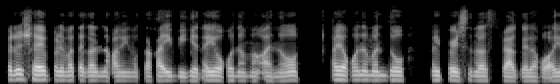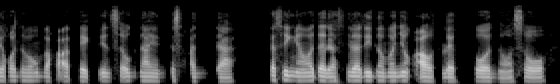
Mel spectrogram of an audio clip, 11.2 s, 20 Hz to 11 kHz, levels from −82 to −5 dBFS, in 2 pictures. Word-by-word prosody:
Pero 145 +1 +4
siyempre, 145 -2 +5
matagal 130 -1 +1
na 125 - -3
kaming 125 -1 -1
magkakaibigan 125 0 0
ayoko 130 -1 +3
namang 125 -1 -3
ano, 120 +3 0 0.3
ayoko 140 -1 +4
naman 135 -1 +1
though, 135 -1 +2 0.3
may 135 - +2
personal 130 0 +1
struggle 120 0 +1
ako, 115 - -4
ayoko 125 0 0
namang 120 -1 -5
makaapekto 120 -1 -2
'yon 115 - -7
sa - - -5
ugnayan 115 -2 -4
ko - - -12
sa - - -11
kanila 110 -1 -5 0.4
kasi 135 +1 -1
nga 125 - 0
madalas 120 -2 +2
sila 125 -1 +1
din 125 0 0
naman 120 0 -2
'yong 125 - -2
outlet 110 -1 +3 0.2
ko, 110 -1 +3
'no? 105 0 -7
So, 105 -2 -1
125 Hz, 195 wpm, -27 LUFS, 115-130 Hz, 0.4 s, siyempre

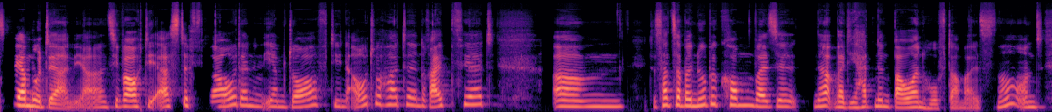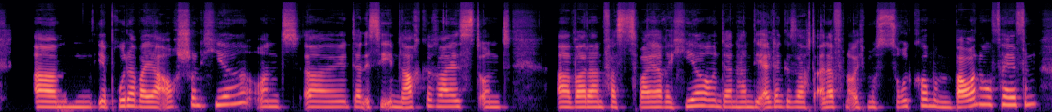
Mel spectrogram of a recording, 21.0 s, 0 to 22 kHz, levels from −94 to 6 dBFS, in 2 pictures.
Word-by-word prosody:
sehr 250 -2 +10
modern, 190 -9 +2
ja. - - -5
Und 185 0 -6
sie 220 - -4
war 205 -1 +9
auch 205 - +2
die - - -5
erste 215 +4 +1
Frau 205 +2 0
dann 250 -3 -2
in 210 - -8
ihrem 205 -2 -5
Dorf, 220 +9 0
die 220 - -8
'n - - -8
Auto 275 +5 -3
hatte, 270 0 -1
'n 245 - -4
Reitpferd. 275 +7 -1 0.6
Ähm, 210 0 +1 0.3
das 195 - -8
hat 255 -1 +4
sie 270 - +5
aber 235 -2 +4
nur 250 +4 +2
bekommen, 260 -3 +1
weil 205 -1 +4
sie, 205 -2 -3
ne 220 +2 +1
weil 185 -1 +2
die 170 0 -4
hatten 190 +3 -3
'nen 205 -2 -1
Bauernhof 165 -4 +2
damals, 80 - -7
ne, 195 - -3
und, 185 -10 -3 0.4
ähm, 190 -1 +3
ihr 200 +1 +1
Bruder 220 0 +2
war 195 - +5
ja 185 -1 +3
auch 190 -1 -3
schon 255 +5 -3
hier 280 +8 -3
und 200 -2 -5
äh, 195 0 -1
dann 190 -1 -3
ist 180 0 -3
sie - - -5
ihm 190 - -3
nachgereist 200 +3 0
und, 185 0 -5 0.5
äh, 185 0 +2
war 190 0 +5
dann 190 0 +2
fast 185 -1 -3
2 180 0 0
Jahre 185 0 +1
hier 210 +6 -1
und 215 -3 -3
dann 190 -1 -1
haben 185 0 -2
die 185 - -3
Eltern 190 +3 -1
gesagt: 185 -1 -4
„Einer 185 +1 +1
von 190 - -10
euch 175 +1 -6
muss 180 -1 -6
zurückkommen 210 +4 -3
und 195 - -3
im 175 - -6
Bauernhof 265 +9 +5
helfen.“ 275 +1 +1
200 Hz, 215 wpm, -22 LUFS, 185-235 Hz, 0.6 s, sehr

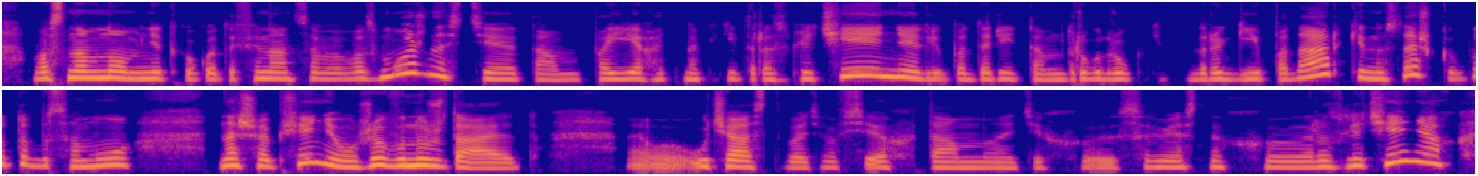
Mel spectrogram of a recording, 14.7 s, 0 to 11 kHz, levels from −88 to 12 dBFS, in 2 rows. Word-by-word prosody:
в - - -4
основном 230 -1 +5
нет 215 0 0
какой-то 200 0 -6
финансовой 210 -2 -2
возможности 235 - 0
там 180 0 -9
поехать 195 -1 -2
на 195 - -3
какие-то 190 0 -12
развлечения, 250 - +2
либо 200 -1 -5
дарить 200 +1 -5
там 180 +1 -6
друг 205 +2 -2
другу 200 0 -2
какие-то 185 -1 -36
дорогие 195 +1 -3
подарки. 245 - +2
Но 210 -2 +1
знаешь, 310 - -1
как 205 -1 -12
будто 275 +4 -3
бы 230 - -3
само 230 +4 0 0.4
наше 235 -1 +4
общение 290 +4 +2
уже 205 +6 +5
вынуждает, 200 -8 +5 0.4
э, - - -7
участвовать 200 -4 -1
во 190 - -9
всех 190 +1 -6
там 180 -1 -3
этих, 180 0 -10
э, 90 -1 -5
совместных, 200 -1 -6
э, 190 -1 -2
развлечениях. 270 - +2
205 Hz, 160 wpm, -22 LUFS, 190-235 Hz, 0.4 s, основном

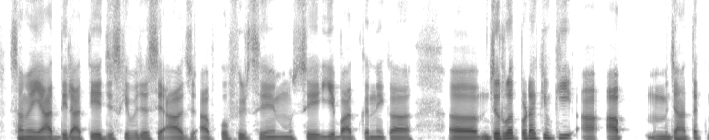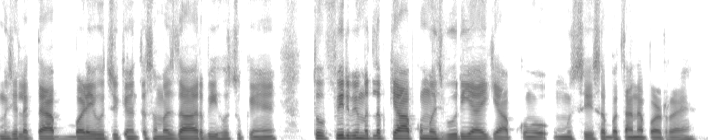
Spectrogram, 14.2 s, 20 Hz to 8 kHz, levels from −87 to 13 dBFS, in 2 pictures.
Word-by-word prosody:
समय 120 -1 +2
याद 115 -1 +3
दिलाती 115 +1 0
है? 125 - +5
जिसकी 115 +1 -5
वजह 115 0 -2
से 115 - -3
आज 115 +1 -1
आपको 115 +2 -3
फिर 120 +1 -3
से 115 +2 -3
मुझसे 115 +2 -3
ये 115 +1 0
बात 110 -3 -1
करने 110 -1 -3
का 115 -1 +2
अ, 105 - -4 0.4
ज़रूरत 120 +6 +5
पड़ा 150 0 +5
क्योंकि 160 +2 -1
अ, 125 0 +1
आप 130 0 +3 0.4
जहाँ 125 0 +1
तक 130 - -1
मुझे 125 0 -2
लगता 120 0 0
है 120 - +6
आप 120 - +2 0.2
बड़े 120 0 +5
हो 120 0 +1
चुके 115 +2 -5
हैं 120 - -1
तो 125 - -8
समझदार 120 0 +2
भी 120 +1 -3
हो 115 0 -3
चुके 115 0 -9
हैं। 115 +2 -2 0.4
तो 150 - +2
फिर 160 -1 +5
भी 155 - +2
मतलब 140 -1 0
क्या 145 -2 +7
आपको 140 +1 +2
मजबूरी 125 0 0
आई 120 -1 +3
की 120 +1 -3
आपको 110 +1 -3
मुझसे 110 +1 -4
ये 110 - -2
सब 110 0 -4
बताना 105 0 0
पड़ 100 -2 0
रहा 100 -1 -5
है? 105 +1 -8
120 Hz, 235 wpm, -25 LUFS, 110-125 Hz, 0.4 s, क्या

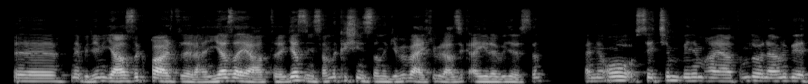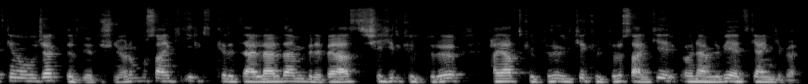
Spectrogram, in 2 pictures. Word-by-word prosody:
eee, 145 -1 +2
ne 160 -5 -5
bileyim, 150 +7 -1
yazlık 155 +4 +3
partileri, 135 -5 +5
ha 115 - -1
yaz 155 +6 +5
hayatı, 120 -6 +3
yaz 185 +5 +3
insanı, 130 +6 -3
kış 170 -1 -5
insanı 130 -4 -1
gibi 125 +5 -3
belki 115 -3 +1
birazcık 120 +3 -2
ayırabilirsin. 125 +4 -1 0.4
Hani, 155 +1 -4
o 185 0 +3
seçim 170 +2 -2
benim 170 +1 0
hayatımda 155 +2 -1
önemli 165 0 +1
bir 165 - +1
etken 155 +2 -3
olacaktır 155 -5 -2
diye 105 -1 -7
düşünüyorum. 115 +7 -9
Bu - - -18
sanki 145 -2 -2
ilk 160 -2 -11
kriterlerden 130 +1 +2
biri. 110 -3 -3
Biraz 120 0 +3
şehir 135 +1 -5
kültürü, 125 +5 -3 0.2
hayat 140 0 +1
kültürü, 130 +2 -5
ülke 130 +5 -5
kültürü 125 0 -5
sanki 120 +5 -2
önemli 125 -2 +1
bir 145 - +1
etken 120 -2 -1
gibi. 100 -3 -10
140 Hz, 165 wpm, -24 LUFS, 120-155 Hz, 0.4 s, partileri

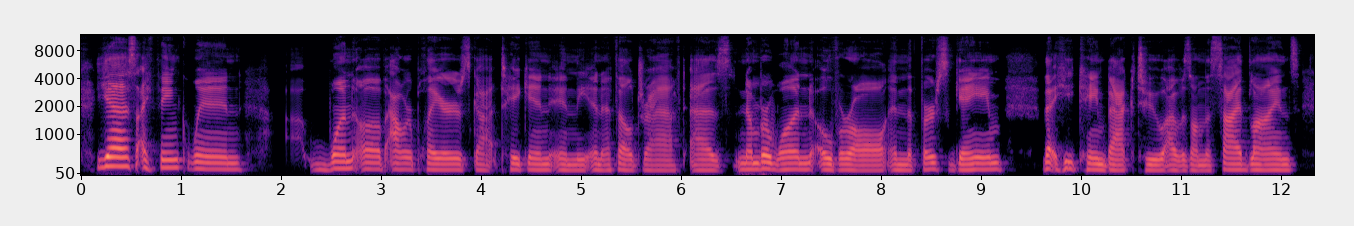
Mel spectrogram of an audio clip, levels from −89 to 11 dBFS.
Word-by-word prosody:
Yes, 220 +1 +8
I 190 - -1
think 185 +4 0
when, 150 -2 0 0.5
uh, - - -24
1 160 +6 0
of 150 -2 -1
our 145 -1 -1
players 135 -2 0
got 130 -3 -7
taken 135 -1 -1
in 130 -1 -3
the 125 0 -3
NFL 130 -1 -3
draft 125 -1 -6
as 125 -1 -4
number 145 +2 +3
1 145 +1 +1
overall 130 -2 +1
in 130 0 -3
the 125 - -2
1st 145 +1 -3
game 145 +2 +2 0.4
that 160 - +3
he 165 0 -2
came 140 -3 0
back 125 -1 -1
to- 130 -1 0
I 125 0 -2
was 120 +1 -4
on 120 -1 -2
the 120 - -4
sidelines- 130 -1 0
135 Hz, 160 wpm, -26 LUFS, 125-145 Hz, 0.5 s, Yes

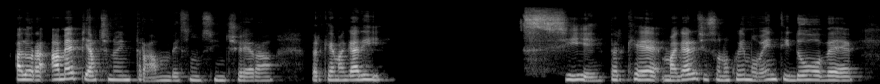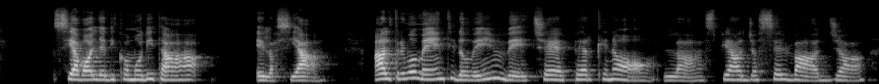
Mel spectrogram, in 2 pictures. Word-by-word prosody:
Allora 215 -2 +3
a 225 - +7
me 250 +3 +5
piacciono 210 -3 0
entrambe, 205 -3 -5
son 190 +1 -8
sincera. 185 -2 -6 0.3
Perché 200 +1 -3
magari 205 +1 +1 1.3
Sì, 195 -6 -1
perché 210 0 0
magari 200 +6 +2
ci 245 - -7
sono 210 -3 -5
quei 225 +2 -3
momenti 220 +2 -3
dove 195 -2 -2 0.7
si 260 - 0
ha 230 - +10
voglia 220 0 +4
di 215 +1 -2
comodità 220 -1 +1 0.5
e 195 - +1
la 175 -2 -3
si 180 +1 -3
ha. 185 0 +3 0.4
Altri 255 +2 +7
momenti 260 -1 +2
dove 205 -2 -1
invece, 210 -4 -1
perché 225 +1 -3
no, 220 -6 -1
la 180 -1 -5
spiaggia 210 +1 -2
selvaggia, 200 -3 -2
205 Hz, 120 wpm, -21 LUFS, 190-225 Hz, 1.3 s, ha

